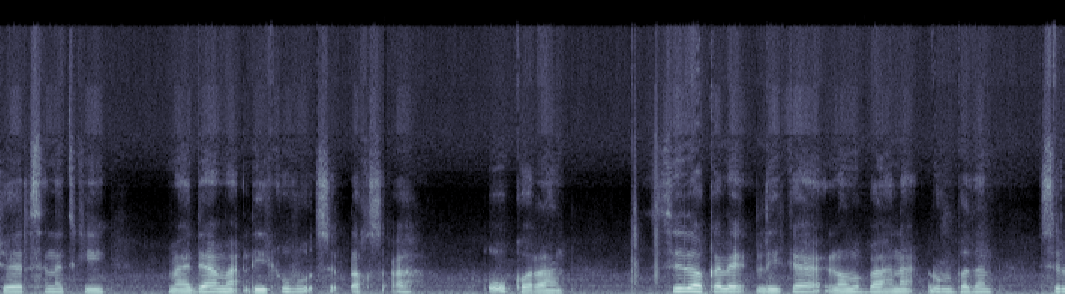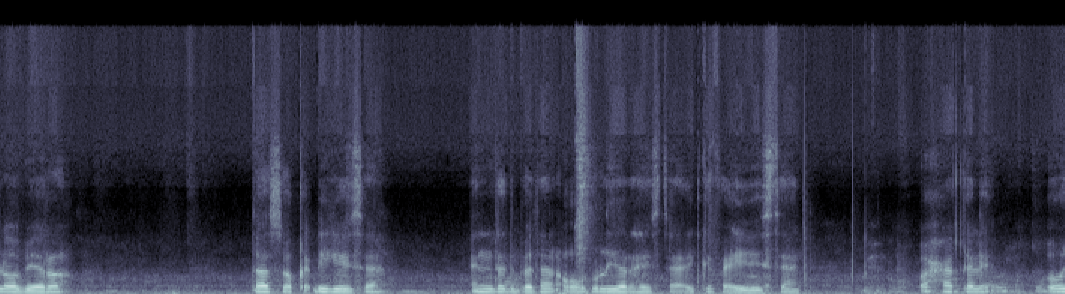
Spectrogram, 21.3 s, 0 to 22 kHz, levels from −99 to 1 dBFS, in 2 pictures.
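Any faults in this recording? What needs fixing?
Short concealed packet loss: about 20 ms of this speech arrived too late for the decoder at 3.83, 5.53, 8.63 and 16.11 s, and each gap was bridged by extending the preceding sound before crossfading back, leaving a brief smear or wobble. Deeper jitter buffering or forward error correction would prevent it.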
